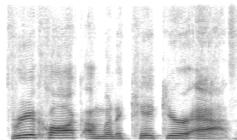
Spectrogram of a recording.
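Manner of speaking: ordinary talk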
